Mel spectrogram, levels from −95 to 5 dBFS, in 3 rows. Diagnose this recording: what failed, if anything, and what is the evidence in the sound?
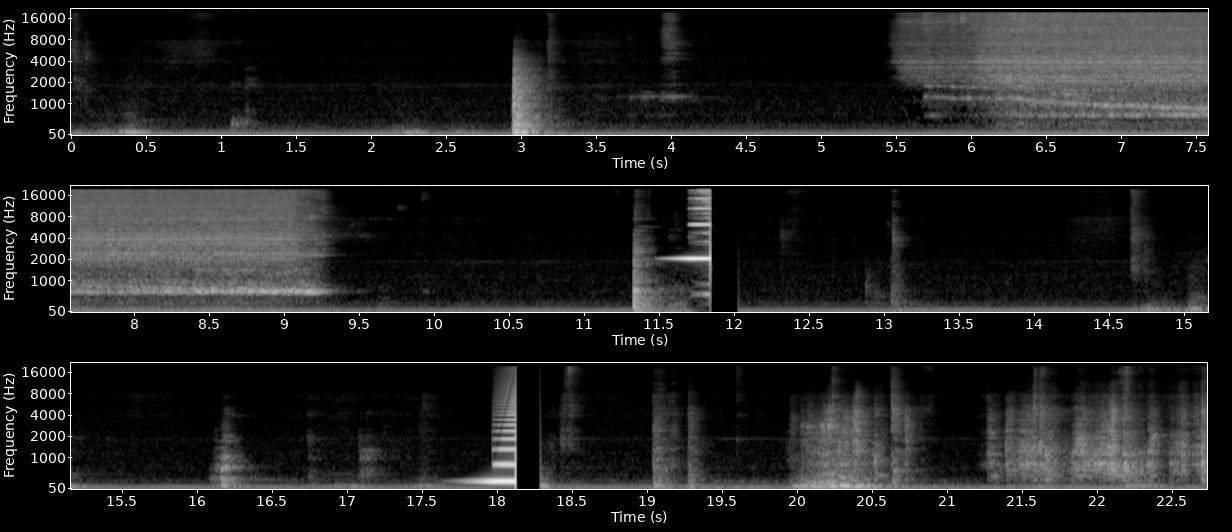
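An unstable filter in the processing stage failed twice. At 11.47 s a tone near 2 kHz swells over 0.37 s, clips, then drops to 0.19 s of silence by 12.03 s. At 17.67 s a tone near 300 Hz builds over 0.46 s, with 0.17 s of silence ending at 18.29 s. Each time, a recursive filter's feedback ran away until the output overflowed and reset. A spectrogram shows a brightening horizontal line ending in a blank gap. The waveform shows a widening envelope that clips, then goes flat.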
